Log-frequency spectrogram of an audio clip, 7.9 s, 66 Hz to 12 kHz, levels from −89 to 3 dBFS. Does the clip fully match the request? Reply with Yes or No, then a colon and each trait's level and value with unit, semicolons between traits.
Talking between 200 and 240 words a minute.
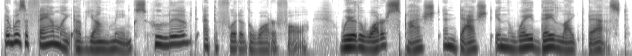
Yes: fast, 205 wpm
